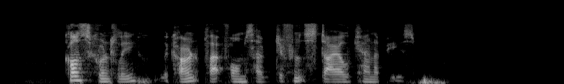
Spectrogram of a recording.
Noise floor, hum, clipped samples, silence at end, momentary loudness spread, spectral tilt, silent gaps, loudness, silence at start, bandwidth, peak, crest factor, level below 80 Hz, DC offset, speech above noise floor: -76 dBFS; none; under 0.1%; 1.2 s; 17 LU; -4 dB/octave; none; -27 LUFS; 0.65 s; 10 kHz; -4 dBFS; 26 dB; -56 dBFS; under 0.1%; 48 dB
